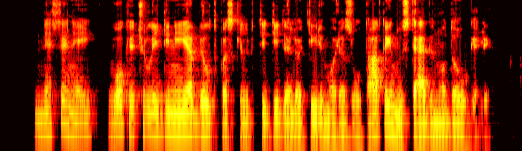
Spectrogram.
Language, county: Lithuanian, Utena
